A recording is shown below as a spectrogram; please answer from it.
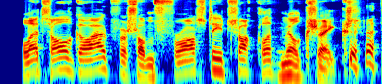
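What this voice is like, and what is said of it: Put-on American accent. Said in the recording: “Please say in an American accent ... That was Gerald Ford.”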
